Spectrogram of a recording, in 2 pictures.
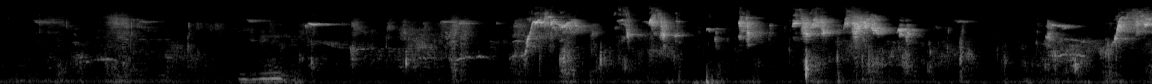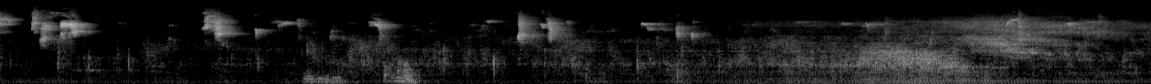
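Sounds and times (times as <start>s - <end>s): high-pitched animal chirps and squeaks: 0.4s - 9.7s, 10.4s - 12.5s, 13.6s - 15.7s, 16.4s - 17.3s.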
